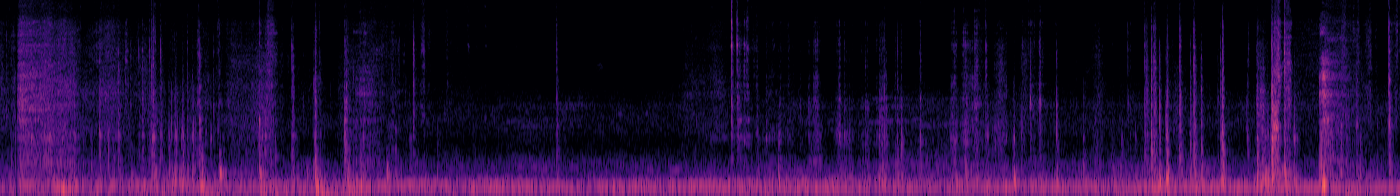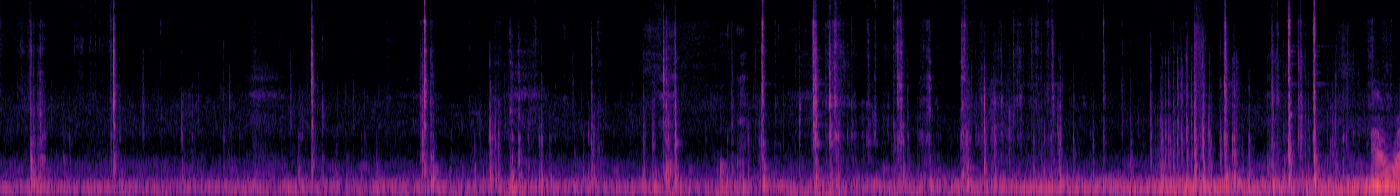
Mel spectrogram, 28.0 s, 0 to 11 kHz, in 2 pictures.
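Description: Irregular small metal clicks, taps and rattles of hands fitting the retaining clip onto the brake pedal pushrod under the dashboard of a 2000 Chevrolet Silverado 2500, over a steady low hum.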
